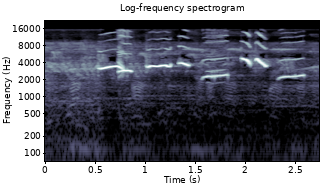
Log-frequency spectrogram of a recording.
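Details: Lure song of an oriental magpie-robin: seven bright whistled notes, mixing level, falling and short paired notes, delivered briskly in about two seconds.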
